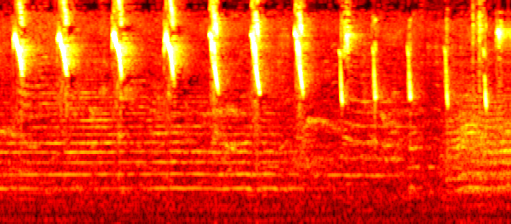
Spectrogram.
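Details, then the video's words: Coarse sparrow-like calling from a long-tailed shrike: loud, high, down-slurred chips repeated about twice a second, fading into softer, quicker notes, over steady low tones. "Suara pentet tembakan gerejaan panjang dan kasar"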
